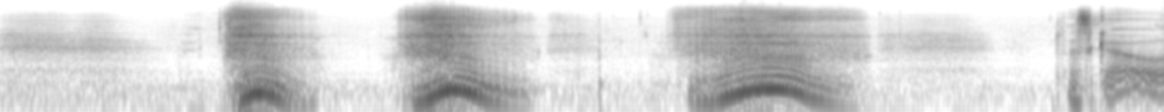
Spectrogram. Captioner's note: imitates engine revving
